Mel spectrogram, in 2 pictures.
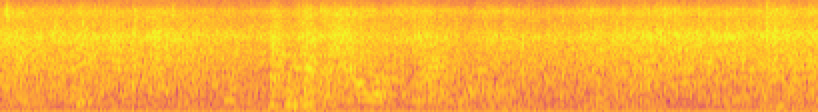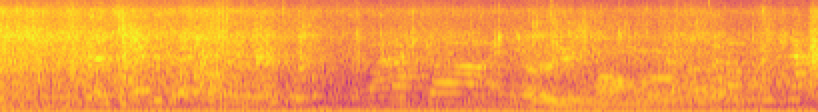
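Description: Water splashes against a concrete dock.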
